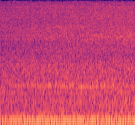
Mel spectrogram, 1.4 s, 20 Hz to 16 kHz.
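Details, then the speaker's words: 1968 Ford Mustang with a 289 V8 at idle. It has a deep, even, smooth burble with no rattles or exhaust leaks, and the engine is running healthy. "runs real smooth. You know, you can hear that it doesn't have any rattles or anything like that, no exhaust leaks or anything."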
